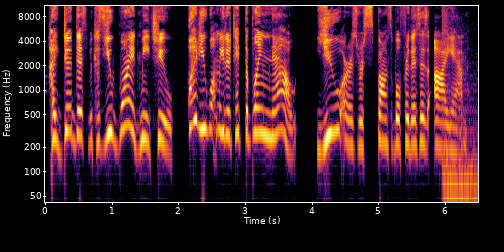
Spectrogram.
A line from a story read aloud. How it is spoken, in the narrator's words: My dad was yelling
